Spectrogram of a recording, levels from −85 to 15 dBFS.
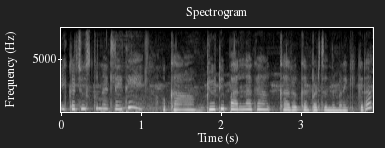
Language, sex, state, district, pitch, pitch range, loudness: Telugu, female, Andhra Pradesh, Sri Satya Sai, 285 Hz, 255-345 Hz, -16 LUFS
